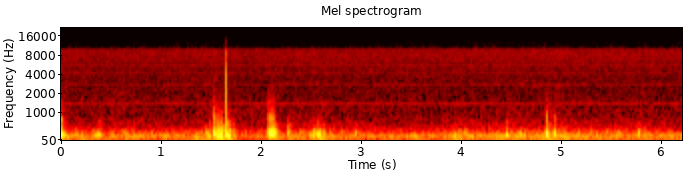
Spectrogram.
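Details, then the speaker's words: Normal bowel sounds: irregular soft gurgles and clicks heard with the stethoscope diaphragm placed lightly on the right lower quadrant, where the ileocecal valve lies, during a head-to-toe nursing assessment before percussion and palpation. "Because the ileocecal valve is in this quadrant, bowel sounds are usually audible here."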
